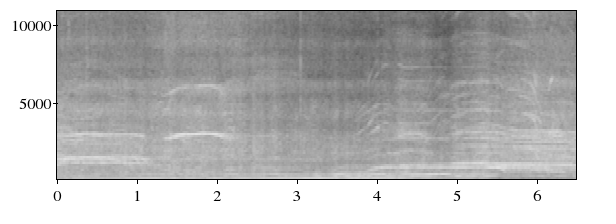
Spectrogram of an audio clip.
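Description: Recorded sound effect of a car engine revving, played as part of a dance track: its pitch dips about two seconds in, then climbs steadily for several seconds before the music comes back in.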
